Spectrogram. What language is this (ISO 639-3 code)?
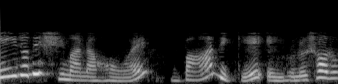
ben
